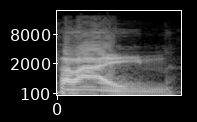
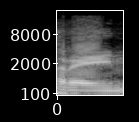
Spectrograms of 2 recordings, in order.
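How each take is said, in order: First: The vowels are said as two separate sounds. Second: The vowel is said as one gliding diphthong. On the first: This is how the author meant the name. The speaker calls it right. "ήταν Thrain" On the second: This is how the film says the name. The speaker calls it wrong. "όπως το λέγανε στην ταινία"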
